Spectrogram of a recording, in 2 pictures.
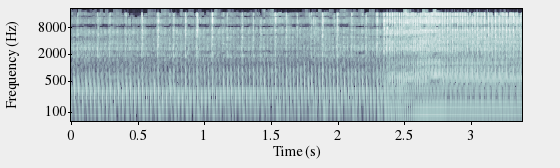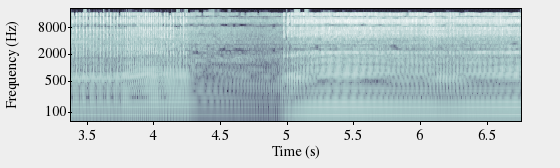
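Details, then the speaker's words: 1960s Stihl 08S two-stroke chainsaw, about 60 cc, cutting firewood with extra fuel on high jet: full-throttle scream sags, wavers and briefly bogs in the cut, lagging; over-rich high-speed mixture, so owner eased it off. "I gave it a little more fuel on the high jet. You cut for a bit, and then you could tell that it kind of started to lag a little bit. So I eased it off."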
